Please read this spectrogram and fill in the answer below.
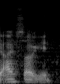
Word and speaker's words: Isogi: With my accent, I say Isogi. Isogi. Okay. Yeah. Gotcha. Like ice hockey.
